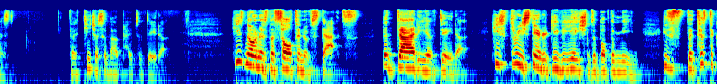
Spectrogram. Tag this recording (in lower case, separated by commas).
speech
